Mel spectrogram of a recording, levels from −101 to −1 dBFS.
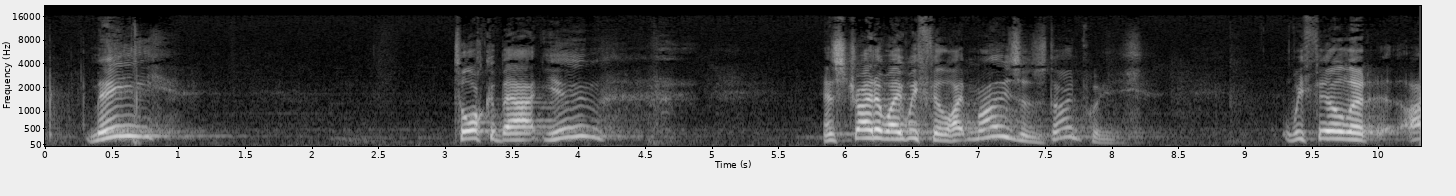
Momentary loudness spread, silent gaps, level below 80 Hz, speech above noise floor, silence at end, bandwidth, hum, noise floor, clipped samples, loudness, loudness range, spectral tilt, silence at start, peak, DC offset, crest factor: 21 LU; none; -74 dBFS; 41 dB; 0 s; 16.5 kHz; none; -65 dBFS; under 0.1%; -24 LUFS; 3 LU; -5 dB/octave; 0.35 s; -6 dBFS; under 0.1%; 20 dB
